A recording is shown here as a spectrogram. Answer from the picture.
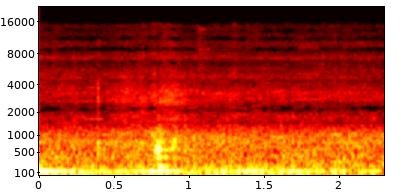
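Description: A steady low hum with a noisy rumble under it, running without change. A faint short rub or scrape about a second in, from a takeout food box being handled.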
